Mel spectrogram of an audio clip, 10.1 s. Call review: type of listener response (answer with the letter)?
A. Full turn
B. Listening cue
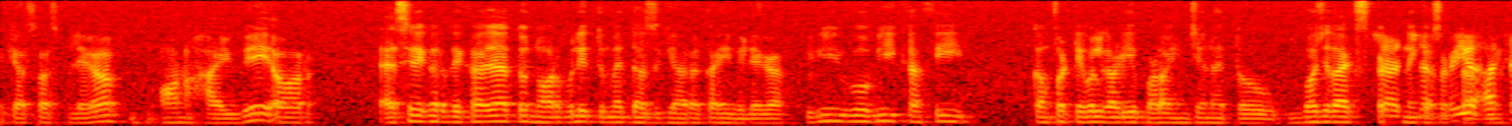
A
